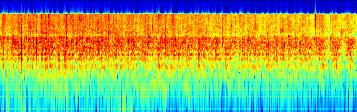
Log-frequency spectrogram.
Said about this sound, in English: I would like to lead a round of applause for her.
